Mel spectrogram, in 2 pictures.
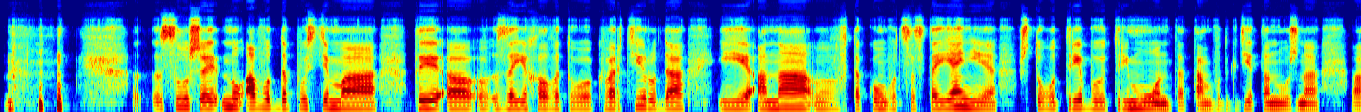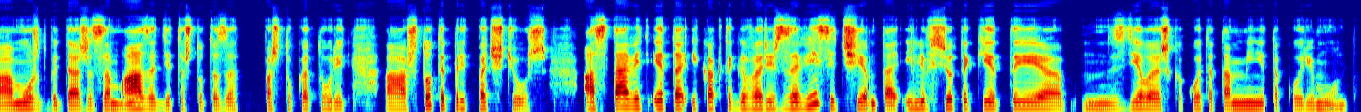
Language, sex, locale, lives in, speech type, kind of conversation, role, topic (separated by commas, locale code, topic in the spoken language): Russian, female, ru-RU, United States, conversation, podcast, host, Как сделать съёмную квартиру «своей» без ремонта?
